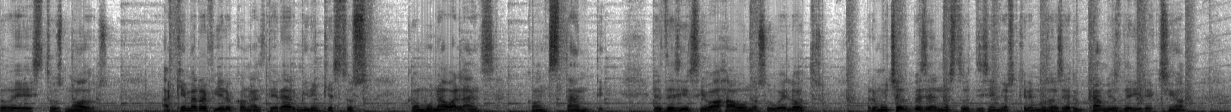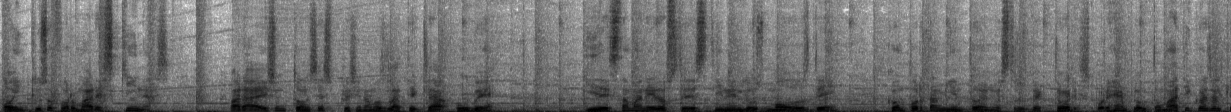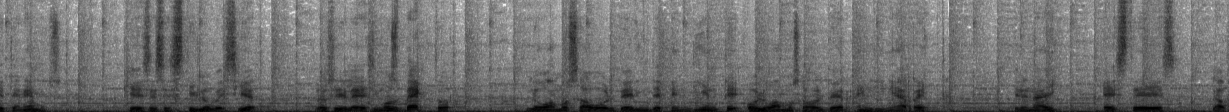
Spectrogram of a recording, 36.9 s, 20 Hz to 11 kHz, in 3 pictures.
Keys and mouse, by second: 0.8-9.0 drag, 30.9 click, 33.7 click, 34.4 click, 35.4 click.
